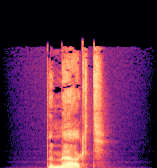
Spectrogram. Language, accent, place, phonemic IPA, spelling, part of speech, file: German, Germany, Berlin, /bəˈmɛrkt/, bemerkt, verb, De-bemerkt.ogg
- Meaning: 1. past participle of bemerken 2. inflection of bemerken: third-person singular present 3. inflection of bemerken: second-person plural present 4. inflection of bemerken: plural imperative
